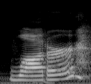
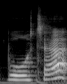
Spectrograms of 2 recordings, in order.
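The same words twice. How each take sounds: First: It is pronounced the American English way. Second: It is pronounced the British English way. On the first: "not water" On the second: "we also say water"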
